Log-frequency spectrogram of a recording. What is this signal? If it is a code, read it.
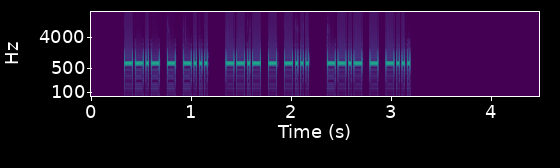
Morse code, heard as a keyed tone, about 44 wpm, 700 Hz. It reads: QTB QTB QTB
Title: Q-Codes Repeated 3x 45wpm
